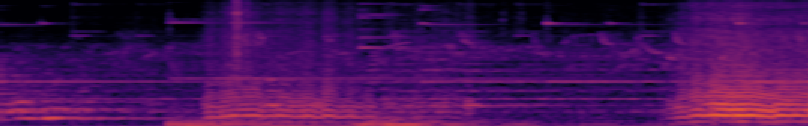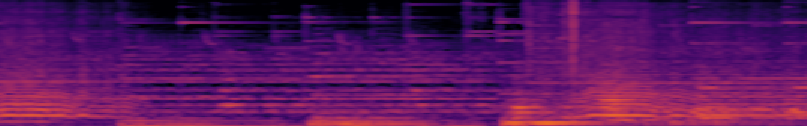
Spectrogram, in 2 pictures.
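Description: A bumblebee buzzes loudly as it flies from flower to flower foraging, its low droning hum rising and falling in pitch as it moves, with brief swells around flowers and no voices present.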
